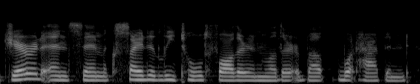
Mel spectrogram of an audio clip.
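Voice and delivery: ordinary delivery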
